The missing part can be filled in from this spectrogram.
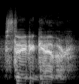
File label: radio bot regroup, player vo anarchist; Counter-Strike Global Offensive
